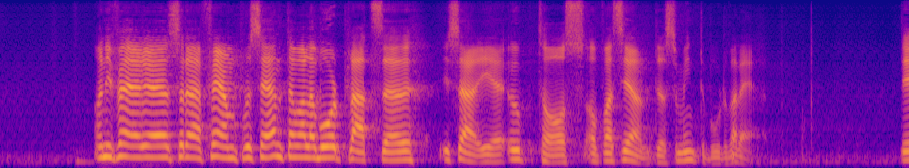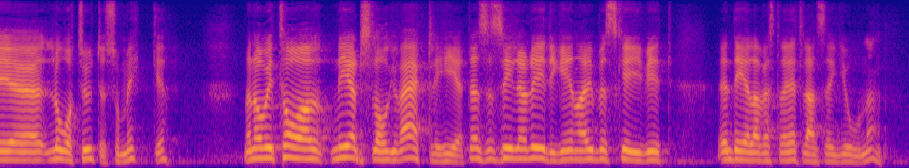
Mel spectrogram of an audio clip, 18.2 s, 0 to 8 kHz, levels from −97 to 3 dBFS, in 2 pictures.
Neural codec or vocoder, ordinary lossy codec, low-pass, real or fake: codec, 16 kHz, 0.9 kbps, LongCat-Audio-Codec; none; none; fake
